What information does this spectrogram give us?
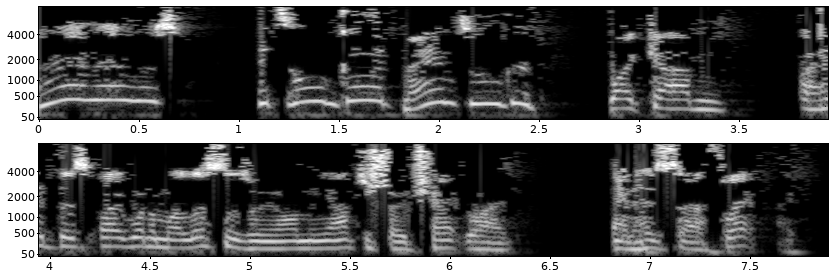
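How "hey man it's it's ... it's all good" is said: mock chill counselor. Reassuring the distraught in high mellow voice. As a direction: soothe them like a stoner guru.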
